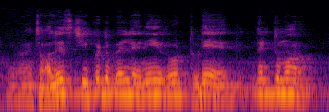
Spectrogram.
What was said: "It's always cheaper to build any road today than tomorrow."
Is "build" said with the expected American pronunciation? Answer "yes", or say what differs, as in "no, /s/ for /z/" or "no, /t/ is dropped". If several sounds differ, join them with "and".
yes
